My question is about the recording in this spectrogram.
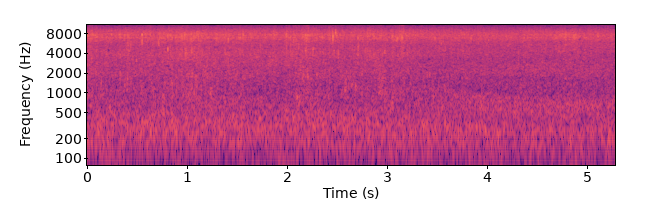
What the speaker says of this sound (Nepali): आज चाहिँ माथिबाट चाहिँ खोला चाहिँ ठुलै आइराखेको छ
